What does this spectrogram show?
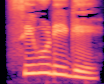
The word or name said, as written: ಸಿವುಡಿಗೆ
